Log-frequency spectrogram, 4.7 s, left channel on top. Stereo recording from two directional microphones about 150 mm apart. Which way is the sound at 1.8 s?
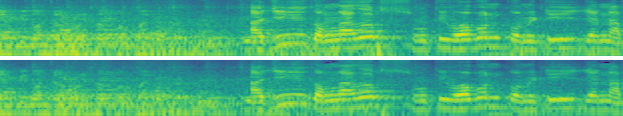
15° right (ahead or behind).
